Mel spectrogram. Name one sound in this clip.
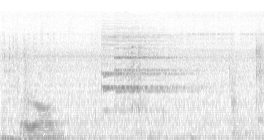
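A computer warning chime sounds once.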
